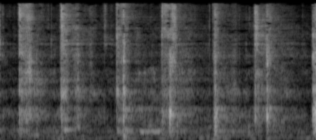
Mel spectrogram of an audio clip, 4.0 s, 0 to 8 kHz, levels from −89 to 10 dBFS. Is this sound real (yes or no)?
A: no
